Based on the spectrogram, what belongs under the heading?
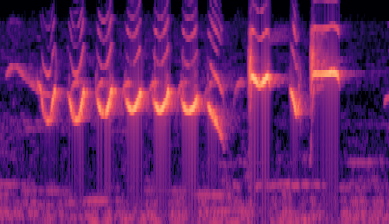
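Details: Jungle flycatcher song used as a lure to draw other birds into singing: a run of quick, looping, slurred whistles repeated about five times, then a few sharper high whistled notes. The background is quiet.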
